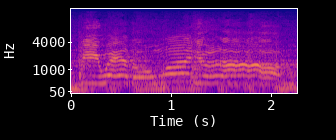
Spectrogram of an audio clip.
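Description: Live early-1970s rock band playing. A high lead line with wide vibrato bends and glides between notes over thin accompaniment, and the bass mostly drops out for these seconds.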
